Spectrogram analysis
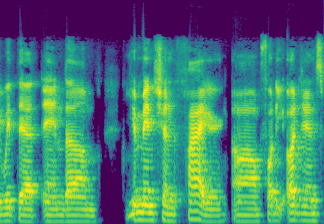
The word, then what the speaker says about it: FHIR: And you mentioned FIRE. For the audience, FIRE is FHIR. That's how it's spelled, but it's just an extension of what you call HL7, which deals with interoperability.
